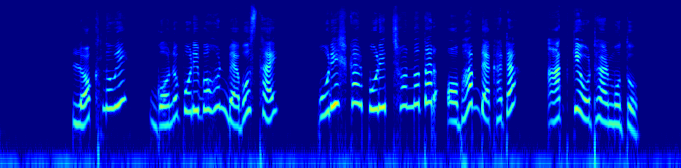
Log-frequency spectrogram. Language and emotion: Bengali, disgusted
